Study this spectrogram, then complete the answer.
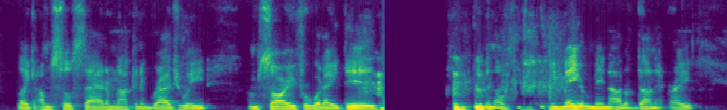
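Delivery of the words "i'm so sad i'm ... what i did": put-on pleading, apologetic, sorry begging voice. Retelling how a student went back to the teacher: imitating someone pleading. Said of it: "goes back to this woman pleading".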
